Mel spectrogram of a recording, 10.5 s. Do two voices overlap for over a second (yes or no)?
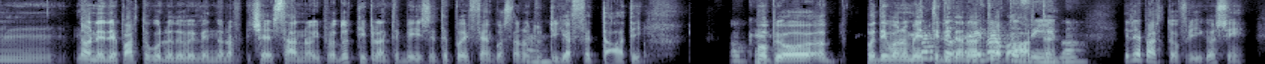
yes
